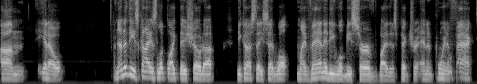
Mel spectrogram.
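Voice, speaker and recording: A man speaks in a plain, everyday voice with an American accent, at medium pitch with ordinary pitch variation and a moderate pace, the sound dry and close with no echo over a quiet background. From New York. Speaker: documentary filmmaker and film historian. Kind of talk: casual chat.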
